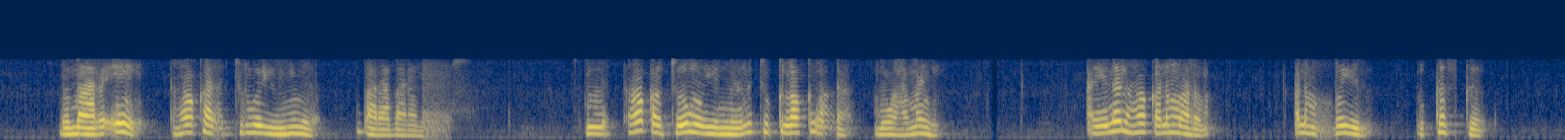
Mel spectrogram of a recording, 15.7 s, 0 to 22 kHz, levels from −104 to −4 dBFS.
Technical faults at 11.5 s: G.729 codec

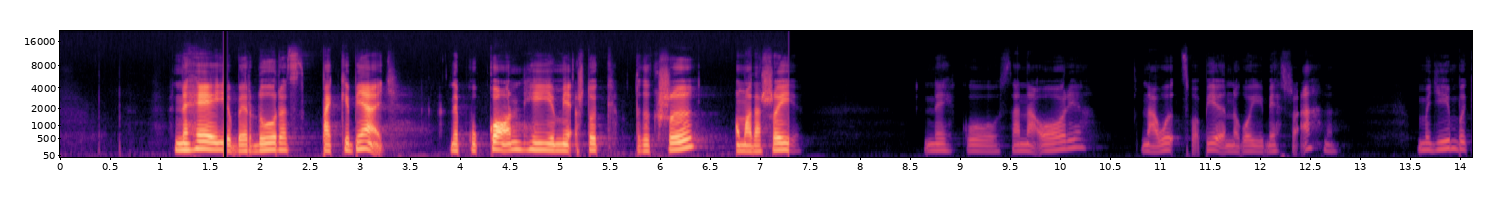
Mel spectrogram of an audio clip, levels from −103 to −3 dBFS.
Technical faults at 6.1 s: none

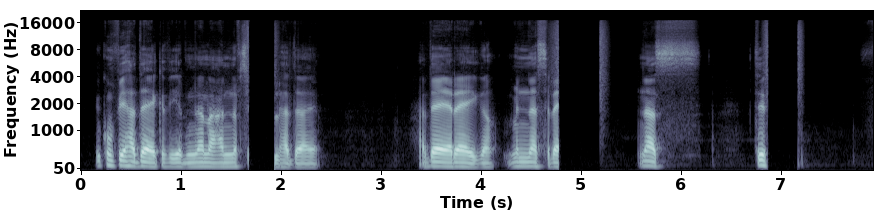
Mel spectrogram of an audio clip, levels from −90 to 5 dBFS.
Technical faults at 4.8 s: wireless microphone squelch dropout

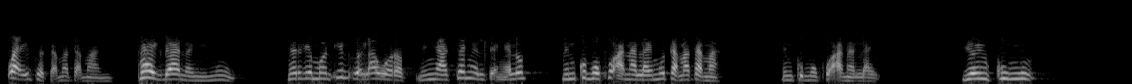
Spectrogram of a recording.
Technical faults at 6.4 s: G.723.1 codec

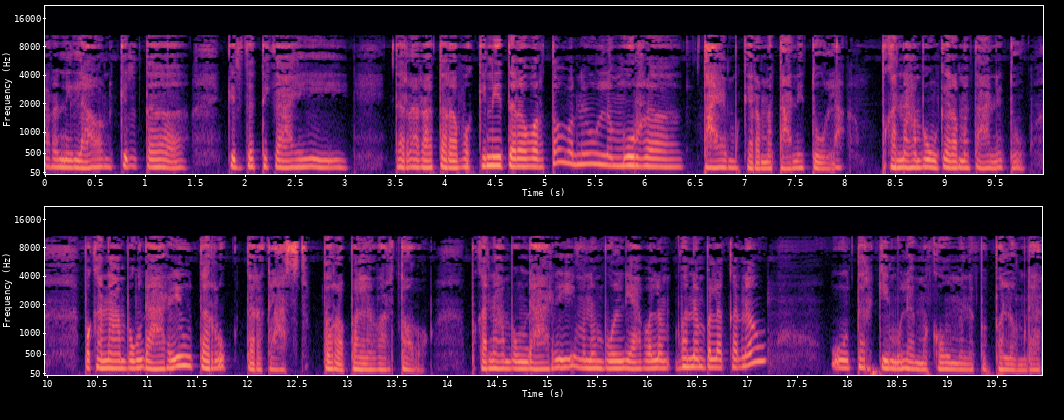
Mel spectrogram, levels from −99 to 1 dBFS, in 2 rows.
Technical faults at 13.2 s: MP3 compression

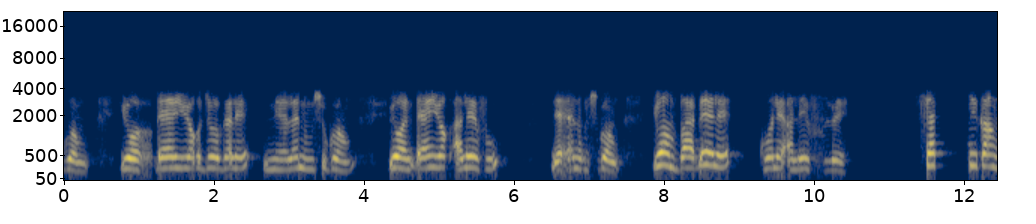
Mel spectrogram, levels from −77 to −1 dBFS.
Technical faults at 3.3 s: G.729 codec

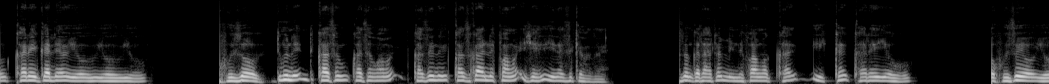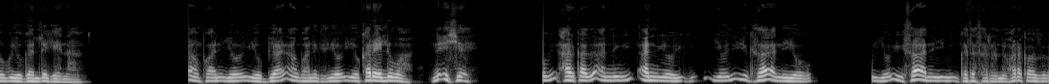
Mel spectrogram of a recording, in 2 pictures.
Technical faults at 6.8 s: clipped start after a pause

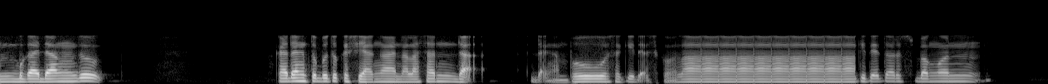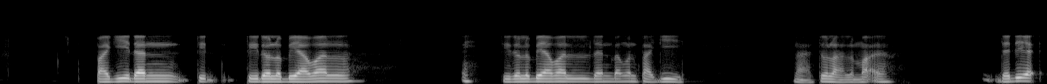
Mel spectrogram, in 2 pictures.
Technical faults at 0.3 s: none

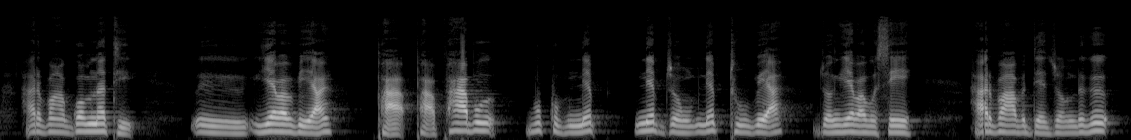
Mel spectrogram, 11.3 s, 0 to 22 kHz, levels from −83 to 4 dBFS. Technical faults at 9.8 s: AAC frame loss with muting

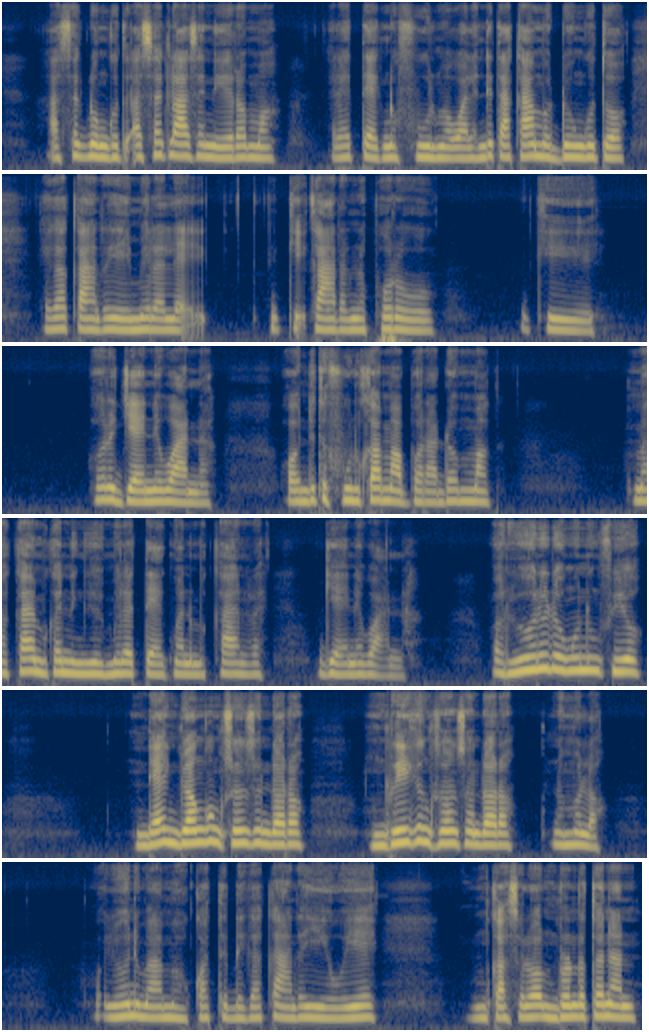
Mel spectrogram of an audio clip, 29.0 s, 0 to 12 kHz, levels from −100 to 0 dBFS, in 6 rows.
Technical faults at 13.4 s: none

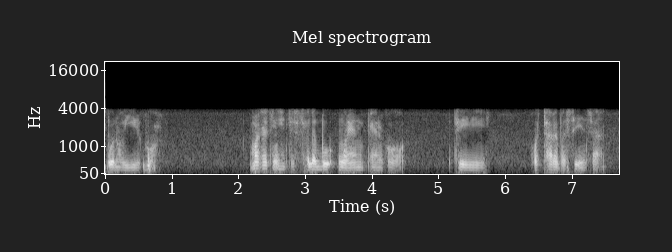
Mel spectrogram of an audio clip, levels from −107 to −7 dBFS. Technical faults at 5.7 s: G.729 codec; VoIP packet loss concealed by the speech codec

